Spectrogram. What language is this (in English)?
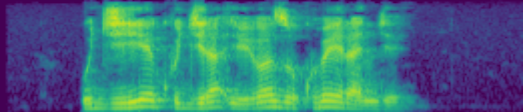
Kinyarwanda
